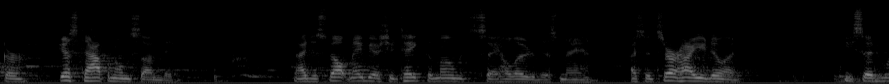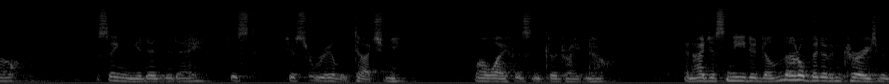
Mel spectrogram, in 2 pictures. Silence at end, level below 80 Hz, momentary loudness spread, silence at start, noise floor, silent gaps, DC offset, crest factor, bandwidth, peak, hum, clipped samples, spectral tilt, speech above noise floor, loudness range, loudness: 0 s; -66 dBFS; 21 LU; 0 s; -65 dBFS; none; under 0.1%; 20 dB; 16.5 kHz; -26 dBFS; none; under 0.1%; -5 dB/octave; 20 dB; 5 LU; -46 LUFS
